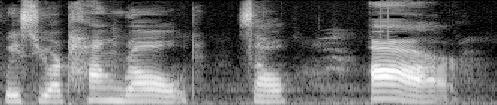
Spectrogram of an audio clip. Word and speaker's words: 二: So, R. R. So, fourth tone, stomp your feet.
